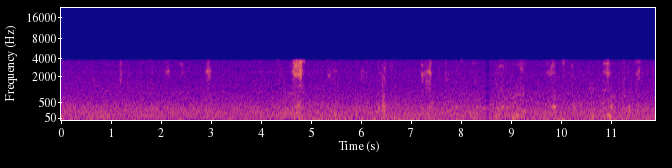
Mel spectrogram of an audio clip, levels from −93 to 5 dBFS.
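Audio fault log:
Throughout, GSM full-rate codec: vocal-tract model driven by sparse pulses, as at 13 kbps full rate, cuts everything above 4 kHz, leaving speech plainly buzzy and gravelly.
3.98–4.01 s and 8.46–8.57 s, lost GSM frames: missing data replaced by repeating the last good frame, so speech briefly rings metallic, about 20 ms then 100 ms.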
